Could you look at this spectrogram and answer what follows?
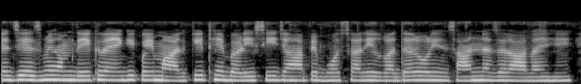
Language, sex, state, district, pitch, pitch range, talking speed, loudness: Hindi, female, Bihar, Lakhisarai, 190 Hz, 185-205 Hz, 225 wpm, -15 LUFS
